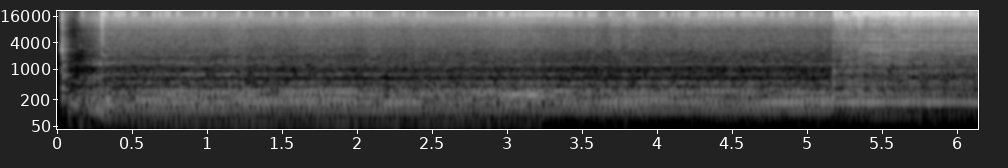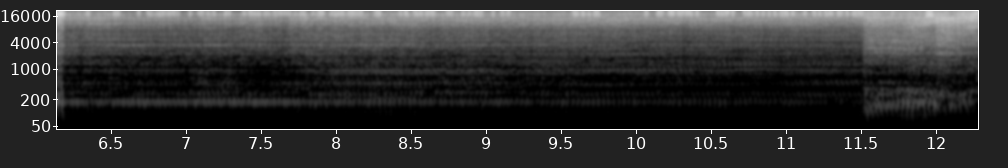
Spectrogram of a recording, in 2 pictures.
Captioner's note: saw cutting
